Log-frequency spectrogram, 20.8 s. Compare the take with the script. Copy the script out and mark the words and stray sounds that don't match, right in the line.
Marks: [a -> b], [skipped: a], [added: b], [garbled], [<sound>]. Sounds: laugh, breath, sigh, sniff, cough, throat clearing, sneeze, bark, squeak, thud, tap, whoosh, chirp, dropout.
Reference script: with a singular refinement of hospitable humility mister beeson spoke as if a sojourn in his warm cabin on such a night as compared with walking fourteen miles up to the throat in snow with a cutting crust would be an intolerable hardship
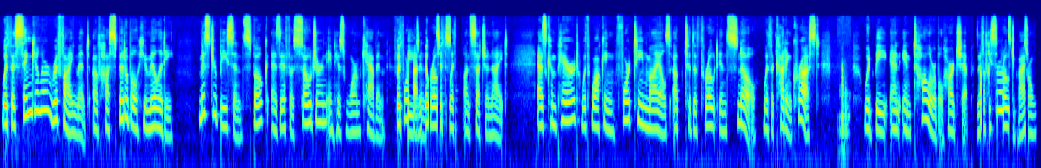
with a singular refinement of hospitable humility mister beeson spoke as if a sojourn in his warm cabin [garbled] on such a night as compared with walking fourteen miles up to the throat in snow with a cutting crust [tap] would be an intolerable hardship [garbled]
